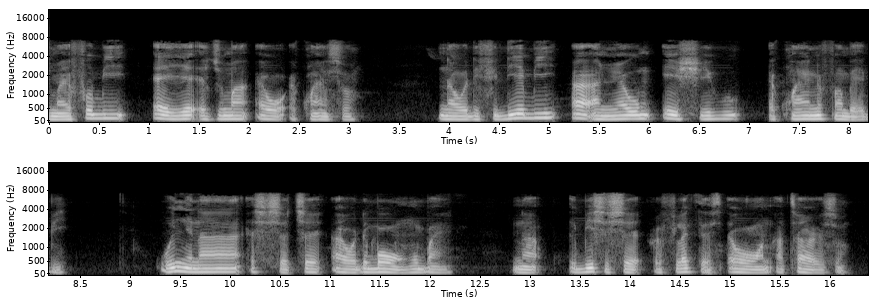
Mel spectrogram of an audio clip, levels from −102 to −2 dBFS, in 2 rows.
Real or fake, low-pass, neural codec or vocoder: real; 7.2 kHz; none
